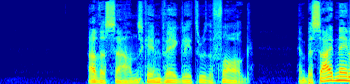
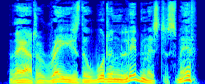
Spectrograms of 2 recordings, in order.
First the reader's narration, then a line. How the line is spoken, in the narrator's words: cried Weymouth eagerly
